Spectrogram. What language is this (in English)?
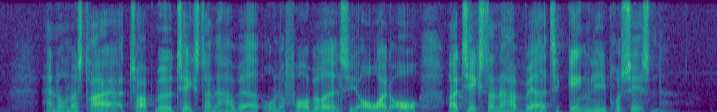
Danish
